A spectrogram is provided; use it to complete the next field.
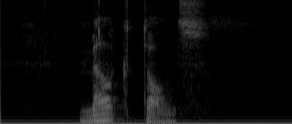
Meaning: a milk tooth
- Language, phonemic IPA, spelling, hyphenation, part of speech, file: Dutch, /ˈmɛlk.tɑnt/, melktand, melk‧tand, noun, Nl-melktand.ogg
